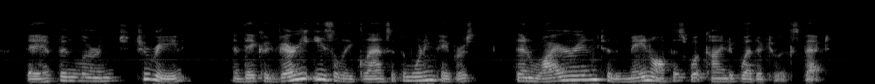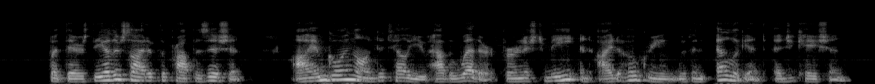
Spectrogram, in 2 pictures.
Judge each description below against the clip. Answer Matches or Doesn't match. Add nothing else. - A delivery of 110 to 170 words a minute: Doesn't match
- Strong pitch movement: Matches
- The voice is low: Doesn't match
